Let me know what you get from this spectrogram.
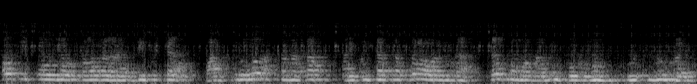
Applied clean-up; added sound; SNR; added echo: neural separator model SepFormer DNS4.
